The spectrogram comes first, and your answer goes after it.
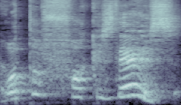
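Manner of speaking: high, baffled "what is this"; a stunned, high-pitched what the; baffled outburst. Retold or imitated. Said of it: "I'm like".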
